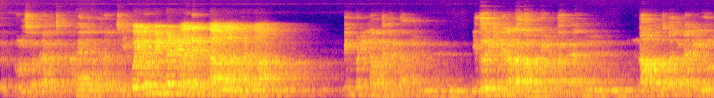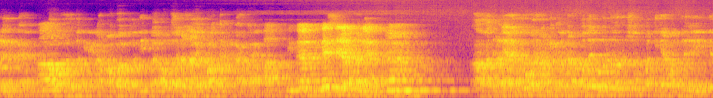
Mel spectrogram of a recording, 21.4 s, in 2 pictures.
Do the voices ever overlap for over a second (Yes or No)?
No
